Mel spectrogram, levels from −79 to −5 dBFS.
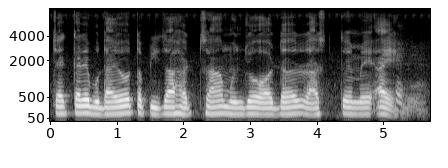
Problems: constant background noise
